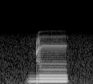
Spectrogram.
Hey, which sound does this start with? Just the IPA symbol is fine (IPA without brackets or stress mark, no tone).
ɖ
